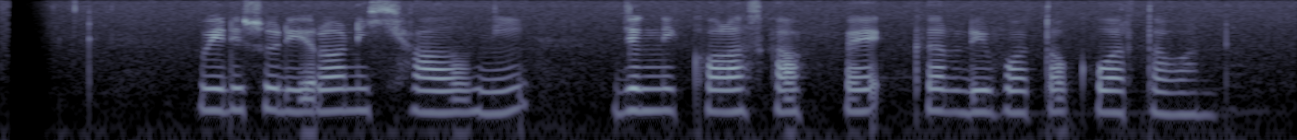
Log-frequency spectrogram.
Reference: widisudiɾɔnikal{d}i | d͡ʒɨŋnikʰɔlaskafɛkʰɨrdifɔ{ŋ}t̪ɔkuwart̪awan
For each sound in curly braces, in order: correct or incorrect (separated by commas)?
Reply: incorrect, incorrect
